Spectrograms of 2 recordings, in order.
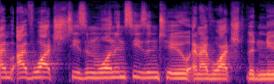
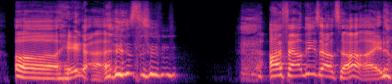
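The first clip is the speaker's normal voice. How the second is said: goofy, awkward bird voice, high and slow; 5 semitones higher than usual. Imagining a really awkward stork delivering two kids: awkward stork voice. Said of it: "That's my stork voice".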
